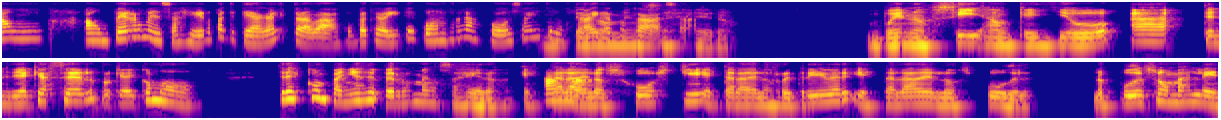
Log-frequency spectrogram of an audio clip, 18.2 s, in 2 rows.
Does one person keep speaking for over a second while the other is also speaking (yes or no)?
yes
